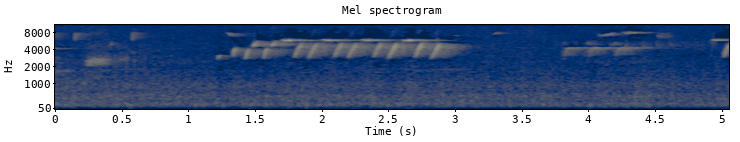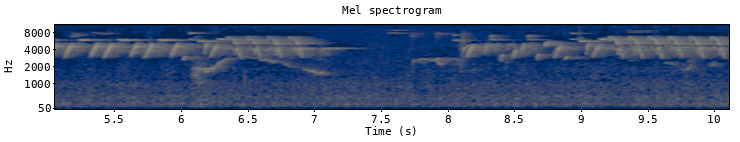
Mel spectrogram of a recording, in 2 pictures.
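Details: Common chaffinch song: loud, bright trilled phrases of rapid repeated notes, each about one and a half seconds long, delivered three times with short pauses, plus a few thin calls from other birds.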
